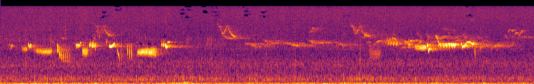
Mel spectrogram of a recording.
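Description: Songbird singing: a busy series of short chirps and whistled notes, densest near the end, over a steady low background rumble.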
